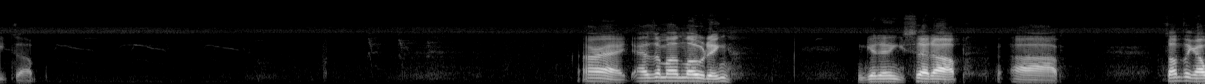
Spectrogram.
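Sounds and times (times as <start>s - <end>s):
high-pitched insect drone: 0.0s - 4.9s
faint ticks: 7.8s - 8.1s.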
